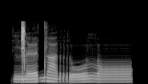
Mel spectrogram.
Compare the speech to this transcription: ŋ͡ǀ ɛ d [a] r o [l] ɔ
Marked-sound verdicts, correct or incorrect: correct, correct

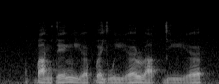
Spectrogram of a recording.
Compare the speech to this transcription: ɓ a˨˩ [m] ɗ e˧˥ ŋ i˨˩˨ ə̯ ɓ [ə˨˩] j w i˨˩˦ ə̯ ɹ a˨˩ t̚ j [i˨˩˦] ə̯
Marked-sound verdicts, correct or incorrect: incorrect: ŋ, correct, correct

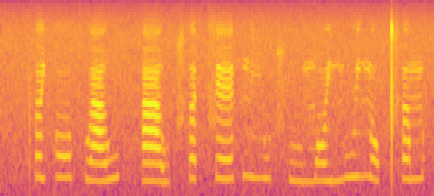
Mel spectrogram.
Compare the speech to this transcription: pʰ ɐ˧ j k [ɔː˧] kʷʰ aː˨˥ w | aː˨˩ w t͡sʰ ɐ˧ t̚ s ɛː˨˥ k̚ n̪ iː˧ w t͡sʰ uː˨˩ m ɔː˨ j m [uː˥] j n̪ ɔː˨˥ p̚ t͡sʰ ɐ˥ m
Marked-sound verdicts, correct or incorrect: correct, correct

